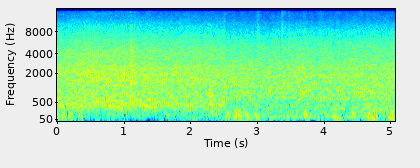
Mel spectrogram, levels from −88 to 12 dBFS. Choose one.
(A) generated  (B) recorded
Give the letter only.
A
